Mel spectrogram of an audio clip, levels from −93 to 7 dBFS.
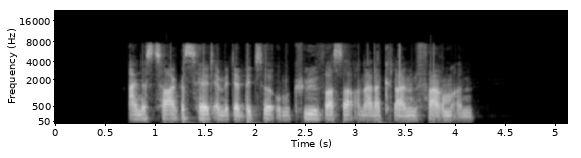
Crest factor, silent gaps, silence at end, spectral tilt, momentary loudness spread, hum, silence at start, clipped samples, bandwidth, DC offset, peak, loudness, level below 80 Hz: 18 dB; none; 0.95 s; -4 dB/octave; 6 LU; none; 0.75 s; under 0.1%; 8 kHz; under 0.1%; 0 dBFS; -17 LUFS; -50 dBFS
